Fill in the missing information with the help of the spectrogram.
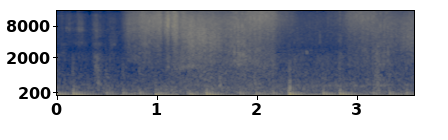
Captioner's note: hissing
